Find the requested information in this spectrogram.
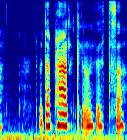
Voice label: "parc", Welsh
